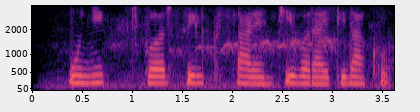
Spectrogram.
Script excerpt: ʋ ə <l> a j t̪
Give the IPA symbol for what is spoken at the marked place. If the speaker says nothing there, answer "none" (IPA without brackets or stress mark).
ɾ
